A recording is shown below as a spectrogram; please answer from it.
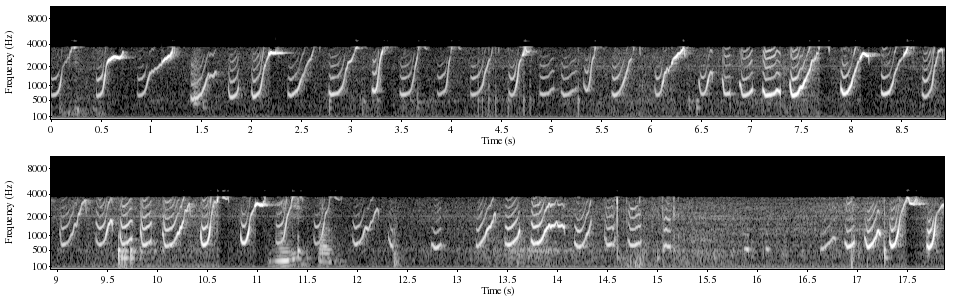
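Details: Male guinea pig seeking a female after smelling her: a long run of rapid, rising squeals and wheeks, dense and uneven, with some lower chirping and rustling mixed in midway.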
